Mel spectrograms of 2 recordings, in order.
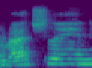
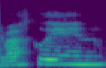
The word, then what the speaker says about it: Rachlin: Um, you can say Ratchling, you can say Racklin, whatever is comfortable for you.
